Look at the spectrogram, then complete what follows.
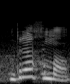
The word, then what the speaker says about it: ব্রহ্ম: উচ্চারণ করতে হবে কিরকম নিয়ম অনুযায়ী এটা হওয়া উচিত ছিল কি ব্রহম ব্রহ্ম এরকম কিন্তু মটা আগে উচ্চারণ হবে যেহেতু ম এই পাঁচটার মধ্যে পড়ছে কি হবে ব্রহ্ম ব্রহ্ম ঠিক আছে্যা একদম ঠিক তাহলে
